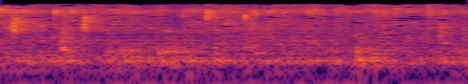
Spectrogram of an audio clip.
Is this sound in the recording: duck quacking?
no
